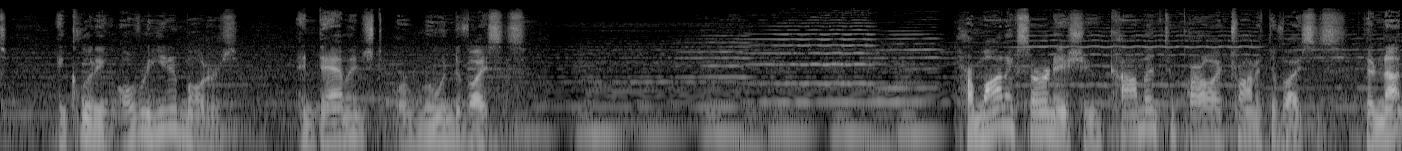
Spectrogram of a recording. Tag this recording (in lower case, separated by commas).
speech, music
